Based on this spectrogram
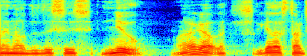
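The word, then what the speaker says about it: nu: it comes to light it's a Greek symbol that's called new like the new I got new car you know new and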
